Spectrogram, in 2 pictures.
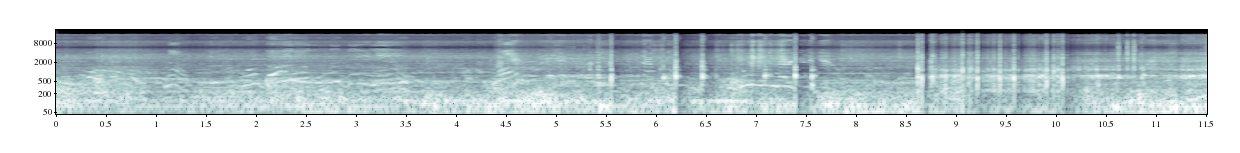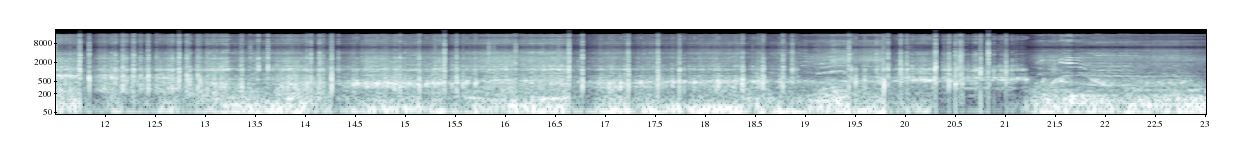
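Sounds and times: scooter wheels rolling on concrete: 4.4s - 22.2s.

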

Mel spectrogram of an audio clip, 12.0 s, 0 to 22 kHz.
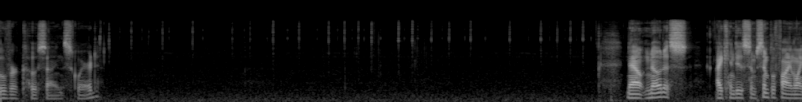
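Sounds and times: stylus tapping on tablet: 1.6s - 9.0s.

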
